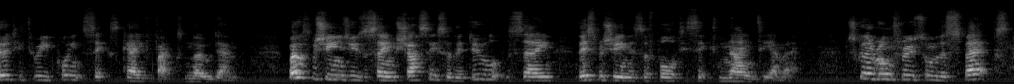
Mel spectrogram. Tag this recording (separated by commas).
Speech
